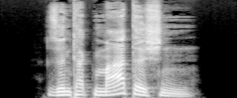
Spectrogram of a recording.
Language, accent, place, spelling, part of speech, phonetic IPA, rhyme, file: German, Germany, Berlin, syntagmatischen, adjective, [zʏntaˈɡmaːtɪʃn̩], -aːtɪʃn̩, De-syntagmatischen.ogg
- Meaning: inflection of syntagmatisch: 1. strong genitive masculine/neuter singular 2. weak/mixed genitive/dative all-gender singular 3. strong/weak/mixed accusative masculine singular 4. strong dative plural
